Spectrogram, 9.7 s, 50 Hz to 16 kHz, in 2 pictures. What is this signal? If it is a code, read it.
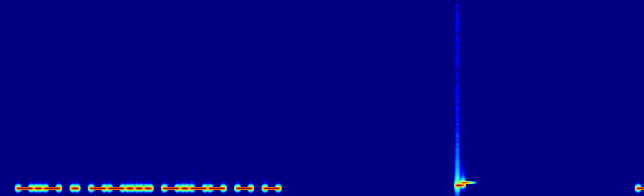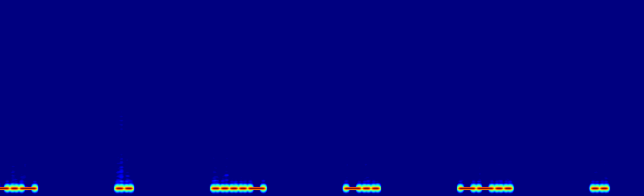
Morse code, heard as a keyed tone, about 36 wpm, spaced as for 18 wpm, 700 Hz. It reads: KE7YTT KI4DZI
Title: USA Call Signs - 6 Characters - 6x Character Spacing - 35wpm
